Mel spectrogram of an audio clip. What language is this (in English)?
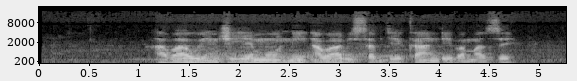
Kinyarwanda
